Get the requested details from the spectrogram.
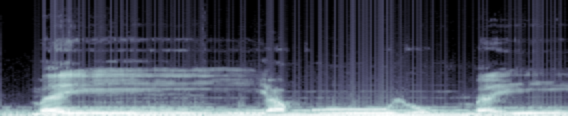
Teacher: The noon merge with yah. · You can feel the sound is going into your nose. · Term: idgham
